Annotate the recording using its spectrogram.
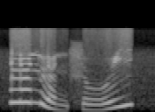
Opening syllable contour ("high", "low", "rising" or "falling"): high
